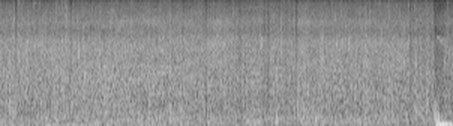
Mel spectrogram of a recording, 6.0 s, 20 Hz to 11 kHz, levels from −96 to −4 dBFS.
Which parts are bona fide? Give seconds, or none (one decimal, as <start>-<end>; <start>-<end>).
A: 0.0-1.7; 4.2-6.0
